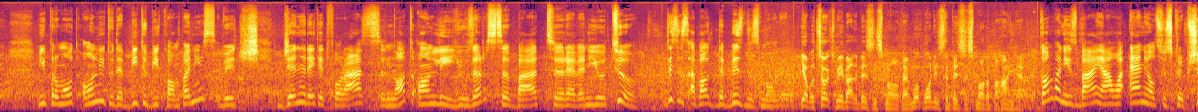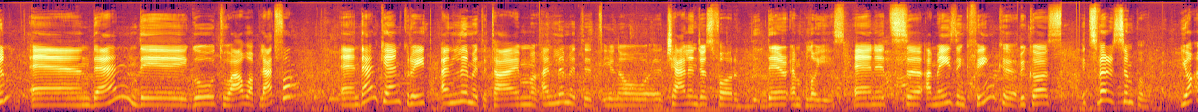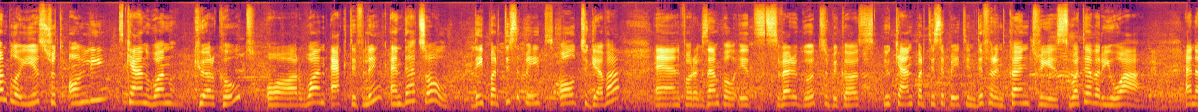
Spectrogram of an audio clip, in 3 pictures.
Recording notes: The final episode recorded at Slush in Helsinki, that we produced in partnership with Remote, the global HR platform, where we recorded a series of interviews from Remote's booth with a number of the speakers and attendees.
